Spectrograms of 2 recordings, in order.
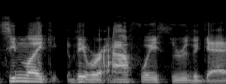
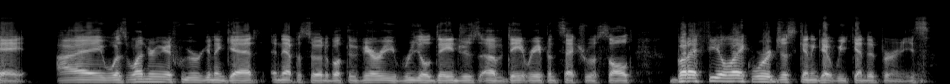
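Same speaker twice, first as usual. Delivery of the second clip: ordinary delivery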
